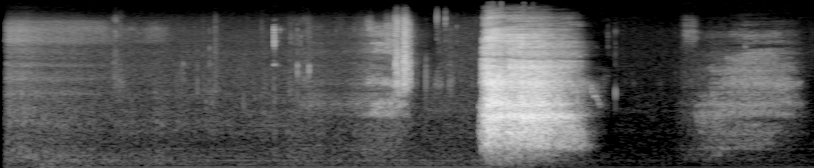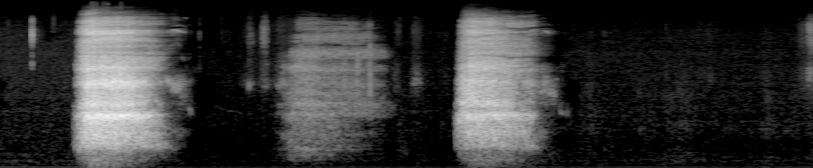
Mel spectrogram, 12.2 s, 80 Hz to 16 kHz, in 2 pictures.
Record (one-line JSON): {"exhalation_length": "12.2 s", "exhalation_amplitude": 30574, "exhalation_signal_mean_std_ratio": 0.28, "survey_phase": "beta (2021-08-13 to 2022-03-07)", "age": "18-44", "gender": "Male", "wearing_mask": "No", "symptom_abdominal_pain": true, "symptom_fatigue": true, "symptom_onset": "12 days", "smoker_status": "Never smoked", "respiratory_condition_asthma": false, "respiratory_condition_other": false, "recruitment_source": "REACT", "submission_delay": "2 days", "covid_test_result": "Negative", "covid_test_method": "RT-qPCR"}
